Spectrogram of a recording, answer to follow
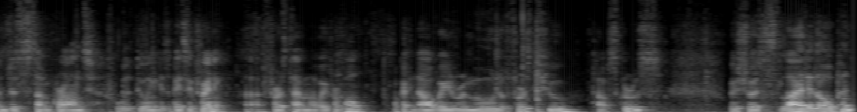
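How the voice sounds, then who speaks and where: A man speaks at a moderate pace in a fairly low pitch with a non-native accent and ordinary pitch variation, pausing long and often. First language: not English. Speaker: gun hobbyist, army veteran. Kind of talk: tutorial. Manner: halting, many fillers.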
